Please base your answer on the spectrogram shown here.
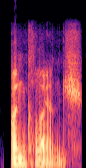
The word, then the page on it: unclinch: American English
